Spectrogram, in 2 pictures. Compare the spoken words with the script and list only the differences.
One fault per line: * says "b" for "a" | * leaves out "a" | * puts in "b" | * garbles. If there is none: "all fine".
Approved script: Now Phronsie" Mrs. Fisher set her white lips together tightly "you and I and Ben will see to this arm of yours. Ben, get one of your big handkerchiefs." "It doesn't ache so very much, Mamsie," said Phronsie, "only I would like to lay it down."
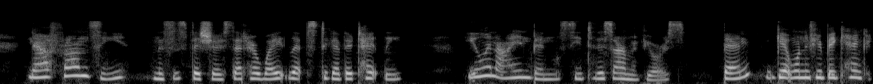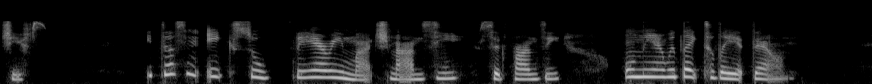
all fine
